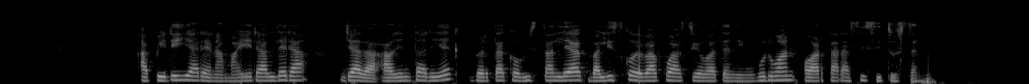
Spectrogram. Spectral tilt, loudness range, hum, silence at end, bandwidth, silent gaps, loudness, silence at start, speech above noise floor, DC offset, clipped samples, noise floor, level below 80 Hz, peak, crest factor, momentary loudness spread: -5 dB/octave; 3 LU; none; 0.95 s; 8 kHz; none; -37 LUFS; 1.4 s; 45 dB; under 0.1%; under 0.1%; -82 dBFS; -68 dBFS; -20 dBFS; 18 dB; 8 LU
